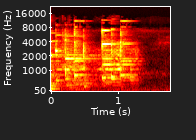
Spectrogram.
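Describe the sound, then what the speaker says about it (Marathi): A mobile phone ringtone sounds as a short, fairly quiet electronic chime of two bright tonal bursts, then fades into silence. "बालूचा फोन आला"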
